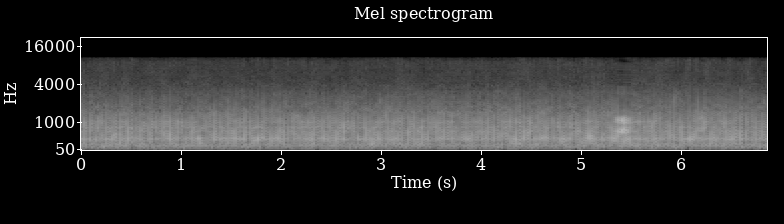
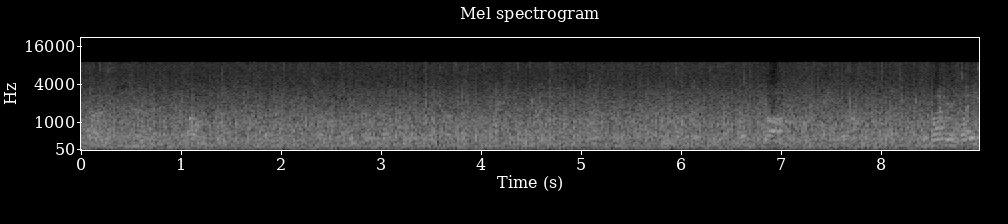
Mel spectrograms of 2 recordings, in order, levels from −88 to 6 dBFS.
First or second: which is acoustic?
second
